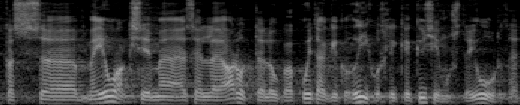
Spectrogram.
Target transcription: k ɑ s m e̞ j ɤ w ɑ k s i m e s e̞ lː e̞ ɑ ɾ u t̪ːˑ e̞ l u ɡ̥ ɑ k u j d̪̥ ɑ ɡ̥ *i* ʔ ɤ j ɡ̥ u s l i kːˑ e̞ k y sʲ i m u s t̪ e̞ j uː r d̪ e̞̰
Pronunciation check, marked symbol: correct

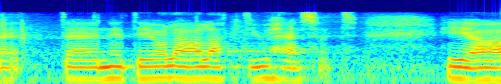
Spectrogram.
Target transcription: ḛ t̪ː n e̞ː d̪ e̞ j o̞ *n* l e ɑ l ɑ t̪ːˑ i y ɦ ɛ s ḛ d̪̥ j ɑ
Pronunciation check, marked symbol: incorrect: none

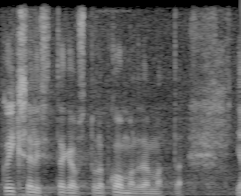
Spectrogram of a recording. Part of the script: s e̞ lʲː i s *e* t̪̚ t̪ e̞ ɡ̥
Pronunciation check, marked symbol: correct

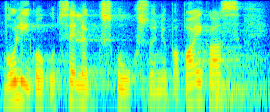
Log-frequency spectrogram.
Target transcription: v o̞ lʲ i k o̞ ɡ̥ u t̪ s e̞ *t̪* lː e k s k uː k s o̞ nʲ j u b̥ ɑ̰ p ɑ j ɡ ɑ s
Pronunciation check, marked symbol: incorrect: none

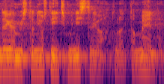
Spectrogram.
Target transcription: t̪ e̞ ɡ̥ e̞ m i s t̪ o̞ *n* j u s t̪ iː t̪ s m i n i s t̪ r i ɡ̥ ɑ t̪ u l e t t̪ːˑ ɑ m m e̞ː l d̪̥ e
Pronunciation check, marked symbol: correct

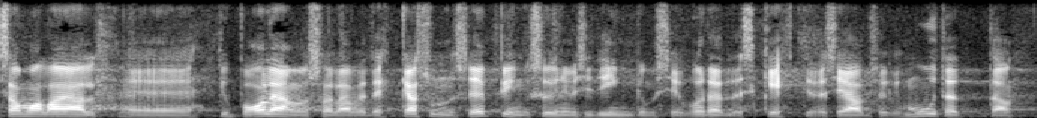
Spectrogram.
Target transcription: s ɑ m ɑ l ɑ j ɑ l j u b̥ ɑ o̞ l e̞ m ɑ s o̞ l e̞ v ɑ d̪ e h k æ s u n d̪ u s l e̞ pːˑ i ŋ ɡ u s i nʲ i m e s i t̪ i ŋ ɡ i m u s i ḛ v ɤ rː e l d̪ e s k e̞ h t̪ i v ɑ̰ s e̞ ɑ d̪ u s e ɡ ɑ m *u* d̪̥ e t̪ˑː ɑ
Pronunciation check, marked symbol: incorrect: uː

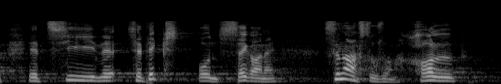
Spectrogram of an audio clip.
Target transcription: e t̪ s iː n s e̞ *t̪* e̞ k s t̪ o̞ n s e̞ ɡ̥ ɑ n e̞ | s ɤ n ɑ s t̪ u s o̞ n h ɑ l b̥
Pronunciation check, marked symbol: correct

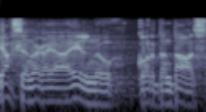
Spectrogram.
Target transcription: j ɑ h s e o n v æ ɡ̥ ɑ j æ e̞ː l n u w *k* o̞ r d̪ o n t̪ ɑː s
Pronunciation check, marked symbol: correct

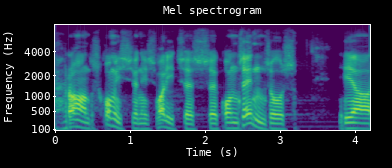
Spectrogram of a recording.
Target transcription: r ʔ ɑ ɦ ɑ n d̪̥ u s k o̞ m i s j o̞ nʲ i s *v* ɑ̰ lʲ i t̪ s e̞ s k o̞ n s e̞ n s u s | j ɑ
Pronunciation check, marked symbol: correct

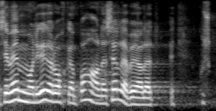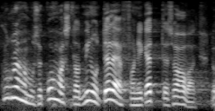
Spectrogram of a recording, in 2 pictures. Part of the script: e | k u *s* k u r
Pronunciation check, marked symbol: correct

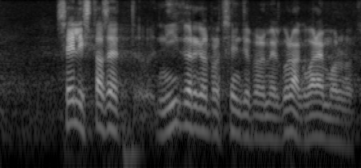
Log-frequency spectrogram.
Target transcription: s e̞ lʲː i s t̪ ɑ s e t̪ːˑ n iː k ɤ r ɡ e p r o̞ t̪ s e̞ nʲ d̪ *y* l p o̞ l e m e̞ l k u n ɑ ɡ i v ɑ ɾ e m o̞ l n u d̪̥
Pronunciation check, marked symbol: incorrect: i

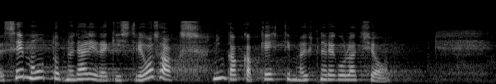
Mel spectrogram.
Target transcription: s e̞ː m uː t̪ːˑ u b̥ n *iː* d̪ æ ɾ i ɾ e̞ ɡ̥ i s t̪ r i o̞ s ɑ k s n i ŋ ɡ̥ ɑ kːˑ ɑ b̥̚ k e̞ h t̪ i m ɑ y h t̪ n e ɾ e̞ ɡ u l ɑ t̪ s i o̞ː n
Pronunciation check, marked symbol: incorrect: yː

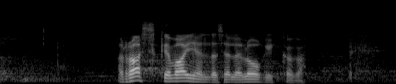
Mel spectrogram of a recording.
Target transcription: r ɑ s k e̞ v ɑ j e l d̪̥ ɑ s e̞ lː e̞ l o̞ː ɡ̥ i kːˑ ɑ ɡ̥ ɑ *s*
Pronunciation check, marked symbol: incorrect: none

